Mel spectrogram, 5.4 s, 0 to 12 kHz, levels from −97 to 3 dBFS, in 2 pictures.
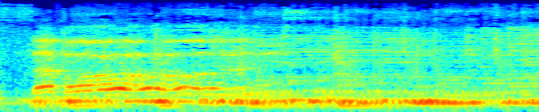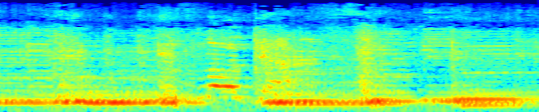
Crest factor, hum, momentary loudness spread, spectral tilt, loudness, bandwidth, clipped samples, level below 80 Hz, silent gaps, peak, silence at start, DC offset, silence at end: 14 dB; none; 5 LU; -6.5 dB/octave; -21 LUFS; 10.5 kHz; under 0.1%; -52 dBFS; none; -8 dBFS; 0 s; under 0.1%; 0 s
